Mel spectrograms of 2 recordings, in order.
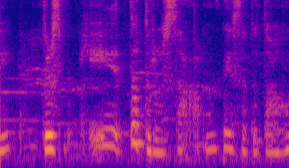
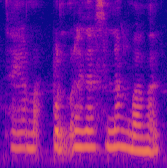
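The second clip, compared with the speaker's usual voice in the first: ordinary talk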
